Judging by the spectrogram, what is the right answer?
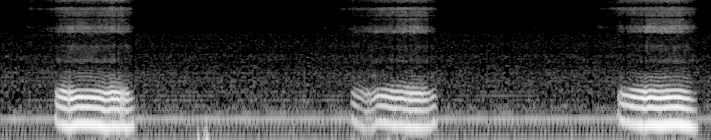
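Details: Snoring: three low, buzzing snores on breathing in, about four seconds apart, over a steady low hum.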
